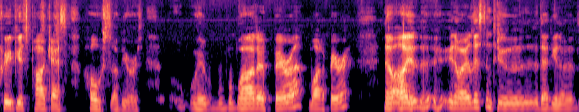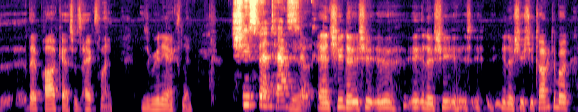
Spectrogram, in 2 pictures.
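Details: Podcast co-host who identifies himself as a person who stutters. Finding: stuttering.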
